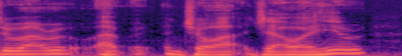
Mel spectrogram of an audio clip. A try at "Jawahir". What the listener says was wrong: You can lighten it. Shower hair. You can lighten it, shower hair. You don't have to pronounce the R at the end. You can just say shower hair.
